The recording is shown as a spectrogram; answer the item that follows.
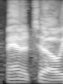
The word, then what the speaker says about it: Manitou: I have written at the top of my paper here, Manitou, right? Or Manitou. How do you say the road out here? Manitou, yeah.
